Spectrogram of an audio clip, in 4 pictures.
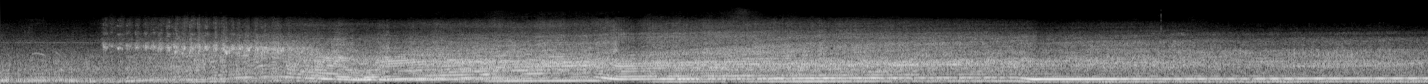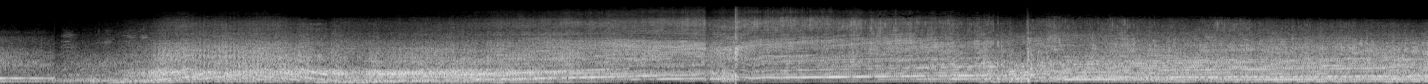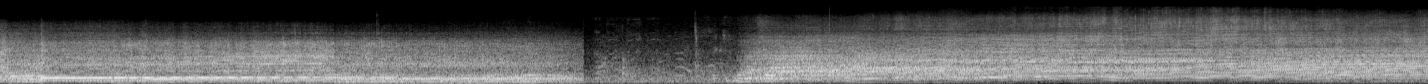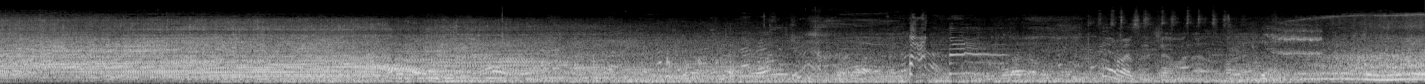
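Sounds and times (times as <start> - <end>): cars accelerating hard: 0.0 - 34.5, 35.7 - 57.0
car engines revving: 0.0 - 57.0.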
